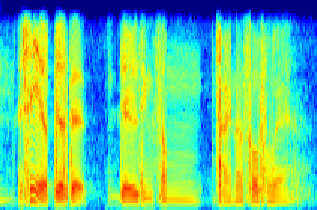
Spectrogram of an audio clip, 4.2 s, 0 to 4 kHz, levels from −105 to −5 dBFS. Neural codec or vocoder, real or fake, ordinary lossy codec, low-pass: none; real; none; 3.6 kHz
